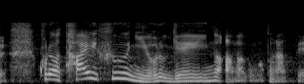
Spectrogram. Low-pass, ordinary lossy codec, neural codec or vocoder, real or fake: 7.2 kHz; none; vocoder, 22.05 kHz, 80 mel bands, HiFi-GAN; fake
